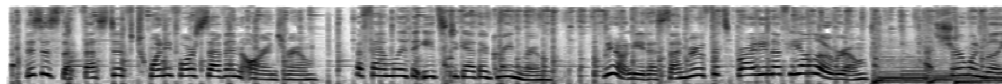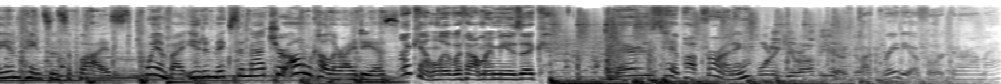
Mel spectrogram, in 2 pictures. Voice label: English USA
